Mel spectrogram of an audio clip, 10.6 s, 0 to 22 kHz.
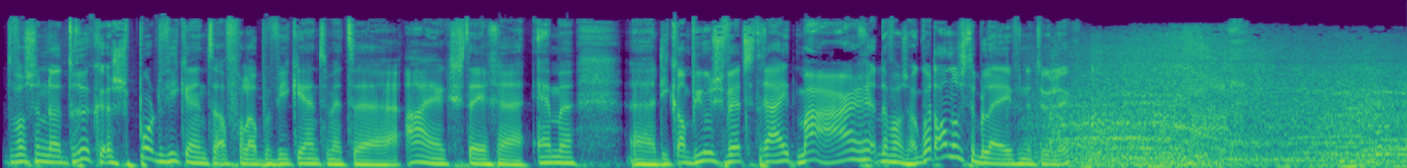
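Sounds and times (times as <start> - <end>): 
speech: 0.0 - 9.0
Formula 1 racing car engines roaring: 7.6 - 10.5.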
